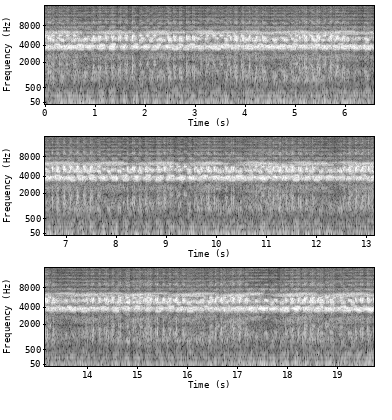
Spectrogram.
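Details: Autumn insect chorus before dawn in a Japanese garden: many singers produce a sustained, high, buzzing trill with quick regular pulsing, plus occasional lower chirps, continuous for the whole stretch.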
